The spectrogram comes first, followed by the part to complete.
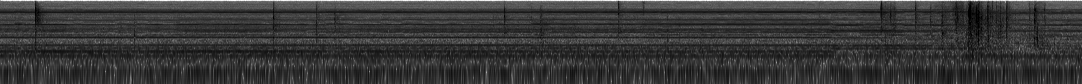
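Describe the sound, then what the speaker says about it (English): Small electric pump drawing air out of a vacuum storage bag, a steady droning hum with a high whine, fairly quiet and unbroken, with a few faint clicks and rustles near the end. "Take the pump, put it onto the valve, and pull out the corners of your bag as it's drawing out the air."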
